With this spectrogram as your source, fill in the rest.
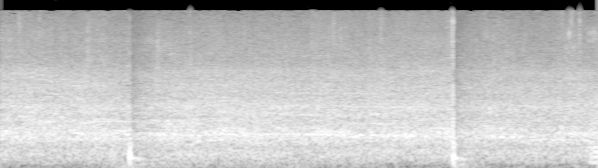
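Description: Darts thud into a board one after another.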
